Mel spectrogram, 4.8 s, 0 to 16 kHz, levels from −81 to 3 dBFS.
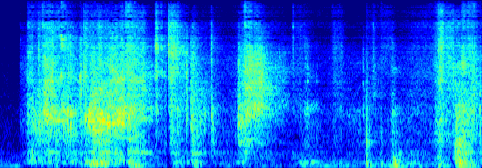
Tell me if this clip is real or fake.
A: fake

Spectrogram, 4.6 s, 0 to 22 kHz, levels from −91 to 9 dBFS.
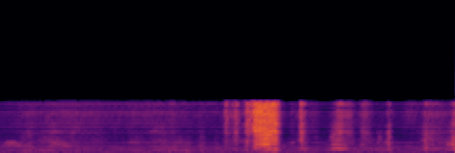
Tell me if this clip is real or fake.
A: fake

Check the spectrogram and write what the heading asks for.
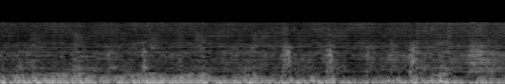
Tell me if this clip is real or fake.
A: fake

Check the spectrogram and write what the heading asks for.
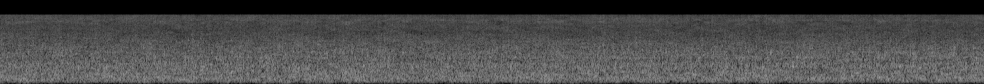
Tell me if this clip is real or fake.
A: fake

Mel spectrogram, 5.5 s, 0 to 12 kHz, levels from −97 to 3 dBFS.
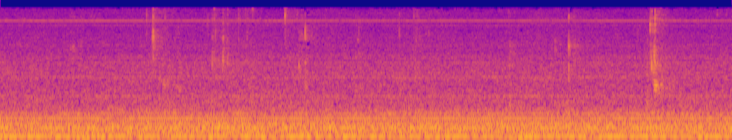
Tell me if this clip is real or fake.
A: real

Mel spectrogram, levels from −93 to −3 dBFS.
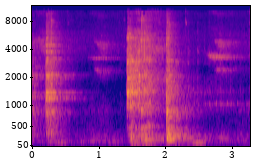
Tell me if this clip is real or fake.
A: real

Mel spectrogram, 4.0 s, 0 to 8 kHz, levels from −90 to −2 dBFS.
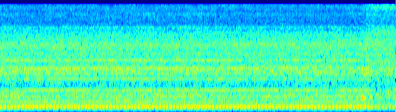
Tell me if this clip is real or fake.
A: real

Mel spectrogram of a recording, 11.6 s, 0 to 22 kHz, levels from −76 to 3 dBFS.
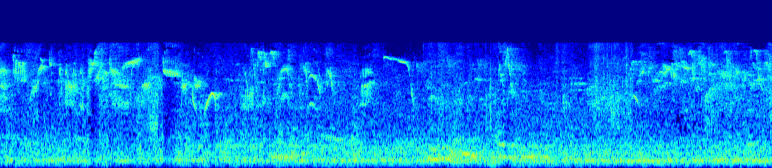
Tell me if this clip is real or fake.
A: real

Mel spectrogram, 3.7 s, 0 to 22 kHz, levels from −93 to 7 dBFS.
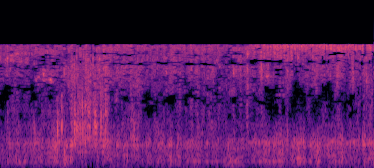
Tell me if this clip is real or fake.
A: real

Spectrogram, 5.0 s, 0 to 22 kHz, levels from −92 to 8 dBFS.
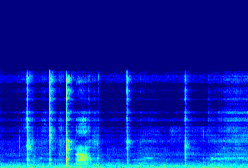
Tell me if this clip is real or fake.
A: fake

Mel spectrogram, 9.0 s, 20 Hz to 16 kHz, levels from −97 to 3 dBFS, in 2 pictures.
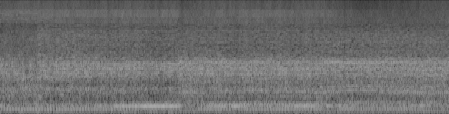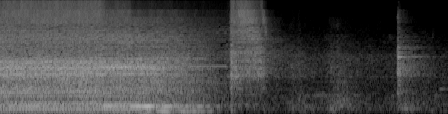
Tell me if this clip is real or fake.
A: real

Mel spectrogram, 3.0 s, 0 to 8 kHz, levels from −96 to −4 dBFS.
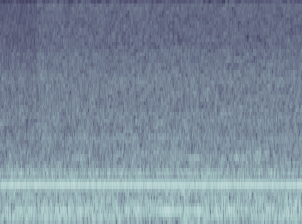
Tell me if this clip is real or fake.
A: real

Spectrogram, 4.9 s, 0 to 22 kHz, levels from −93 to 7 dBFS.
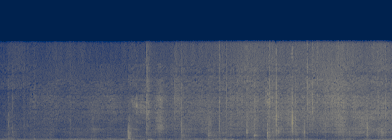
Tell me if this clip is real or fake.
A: fake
